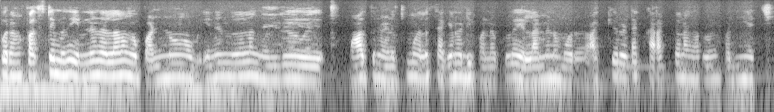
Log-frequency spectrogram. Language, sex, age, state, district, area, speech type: Tamil, female, 18-30, Tamil Nadu, Kallakurichi, rural, spontaneous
